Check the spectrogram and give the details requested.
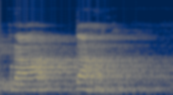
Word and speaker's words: प्रातः: इसका उच्चारण ह व्यंजन के समान किया जाता है। जैसे प्रातः, ठीक है, प्रातः, तो इनको हम इसी तरह से पढ़ेंगे और समझेंगे।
